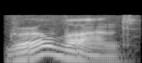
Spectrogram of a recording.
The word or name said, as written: Gros Ventre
